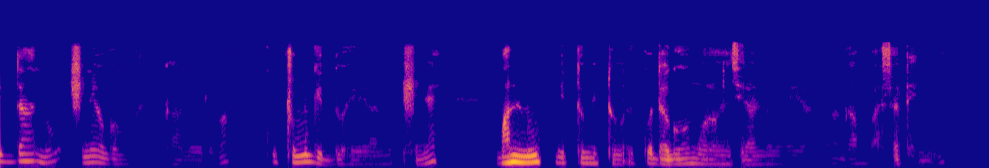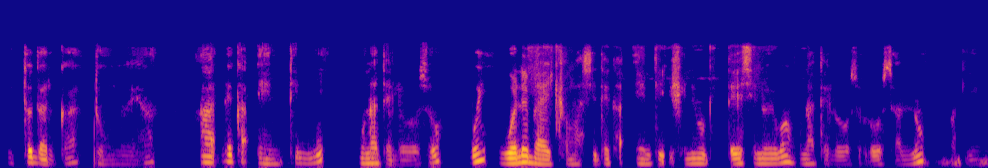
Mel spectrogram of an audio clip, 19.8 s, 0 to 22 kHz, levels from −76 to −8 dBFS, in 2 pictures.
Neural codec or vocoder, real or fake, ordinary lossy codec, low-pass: none; real; Opus, 16 kbps; 7.2 kHz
